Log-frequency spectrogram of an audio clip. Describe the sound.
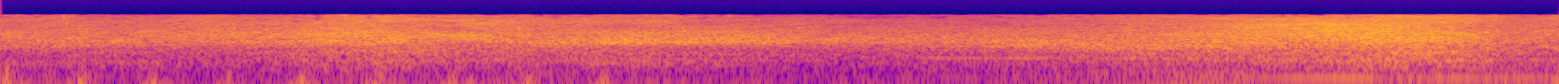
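Road traffic heard while crossing a road, a broad steady rush of passing vehicles with wind buffeting, swelling louder toward the end, with no one talking.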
